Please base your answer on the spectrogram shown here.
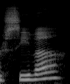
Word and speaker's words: Sethe: Um this is a story about Sethe, I think, or Sitha is how you say her name.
